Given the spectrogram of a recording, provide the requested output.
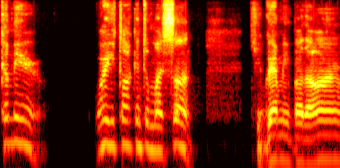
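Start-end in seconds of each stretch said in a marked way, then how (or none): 0.0-2.4 mock high-pitched, angry yell. Retelling his mom yelling at someone behind a tree, the speaker imitates her yelling. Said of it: "And she's yelling at it".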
